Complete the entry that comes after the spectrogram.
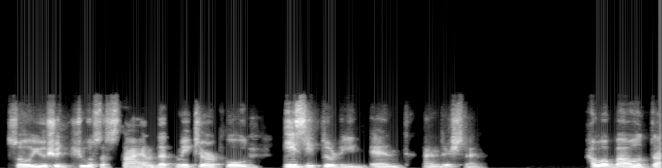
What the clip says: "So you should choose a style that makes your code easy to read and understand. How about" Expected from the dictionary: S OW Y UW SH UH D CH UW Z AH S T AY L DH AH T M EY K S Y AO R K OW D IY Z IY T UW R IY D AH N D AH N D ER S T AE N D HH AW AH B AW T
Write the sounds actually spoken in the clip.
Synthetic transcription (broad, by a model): S OW Y UW SH UH D CH UW S AH S T AY L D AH T M EY K S Y AO R K OW D IY S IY T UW R IY D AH N D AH N D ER S T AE N D HH AW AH B AW T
